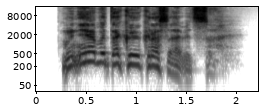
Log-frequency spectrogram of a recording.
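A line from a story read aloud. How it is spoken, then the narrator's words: Driver sighing. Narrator (Russian): вздохнул шофер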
